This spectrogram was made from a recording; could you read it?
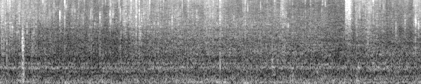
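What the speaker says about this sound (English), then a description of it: "We're gonna fry them just a little bit." Baked potato wedges crisping in hot oil in a pan give a steady, soft sizzle with scattered small pops, continuous and fairly quiet throughout.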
